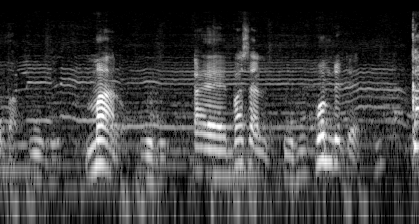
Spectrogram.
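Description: A man talking, with faint background music underneath.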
